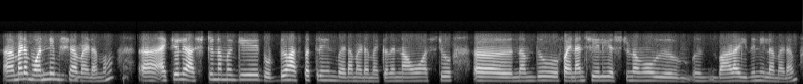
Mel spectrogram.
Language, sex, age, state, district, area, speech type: Kannada, female, 30-45, Karnataka, Chikkaballapur, rural, conversation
